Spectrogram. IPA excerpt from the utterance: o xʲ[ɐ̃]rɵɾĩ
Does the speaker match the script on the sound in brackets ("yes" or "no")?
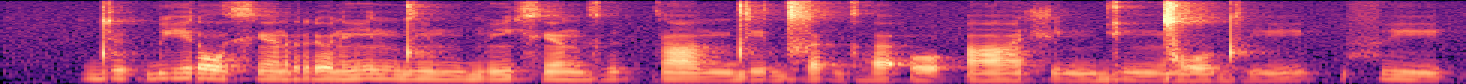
yes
